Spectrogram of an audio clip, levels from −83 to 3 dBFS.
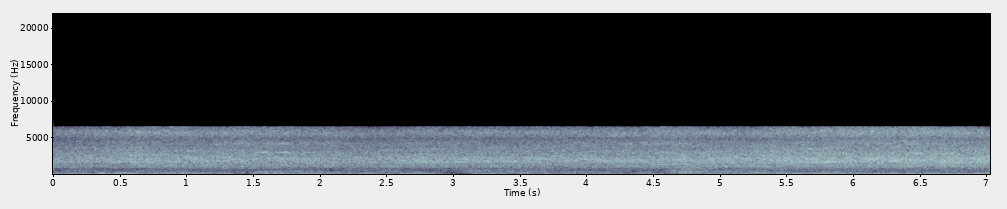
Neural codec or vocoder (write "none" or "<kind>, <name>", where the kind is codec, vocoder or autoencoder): vocoder, BigVGAN v2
